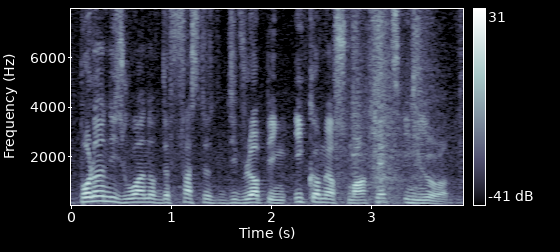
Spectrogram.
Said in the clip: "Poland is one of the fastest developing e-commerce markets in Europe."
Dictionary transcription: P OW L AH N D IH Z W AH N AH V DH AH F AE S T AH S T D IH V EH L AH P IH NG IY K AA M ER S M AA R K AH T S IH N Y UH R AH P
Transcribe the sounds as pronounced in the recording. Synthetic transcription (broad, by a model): P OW L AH N D IH Z W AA N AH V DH AH F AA S T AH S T D IH V EH L AH P IH NG IY K AA M ER S M AA R K AH T S IH N Y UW R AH P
